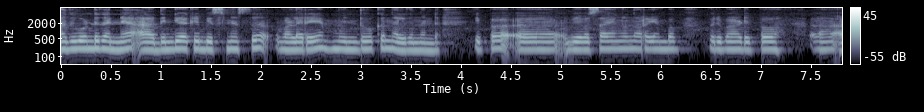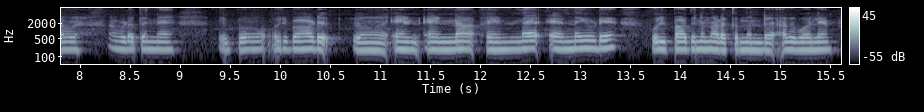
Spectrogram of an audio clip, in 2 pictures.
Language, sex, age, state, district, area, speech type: Malayalam, female, 18-30, Kerala, Kozhikode, urban, spontaneous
